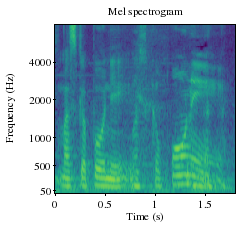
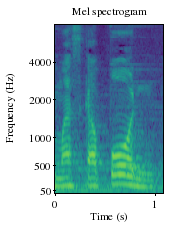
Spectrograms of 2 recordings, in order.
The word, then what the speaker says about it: mascarpone: Mascarpone from Italian. Tapi orang Melayu kita panggil mascarpone.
